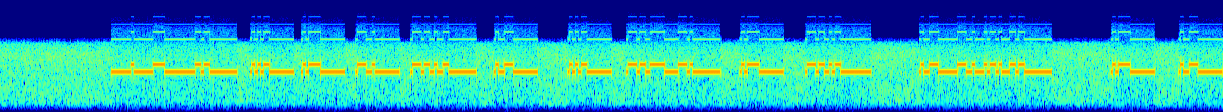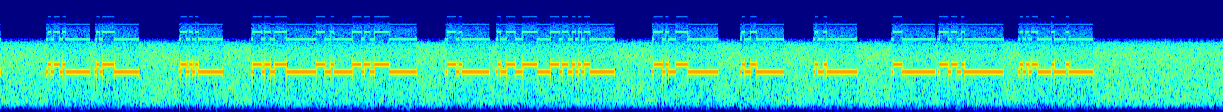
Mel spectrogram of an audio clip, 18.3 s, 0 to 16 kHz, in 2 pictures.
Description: TTY/TDD text telephone tones (45.45 baud Baudot), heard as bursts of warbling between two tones, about 400 Hz shift, 1600 Hz centre, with hum. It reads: OLSEN WAS THE BANDLEADER ON THAT SHOW. SK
